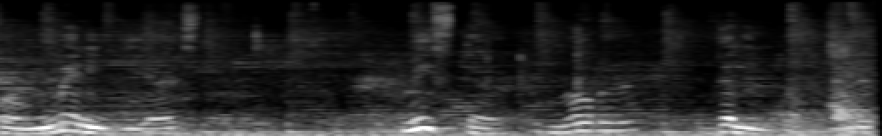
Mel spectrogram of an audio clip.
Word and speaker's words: Dehlinger: Robert Dehlinger. Did I pronounce it right?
